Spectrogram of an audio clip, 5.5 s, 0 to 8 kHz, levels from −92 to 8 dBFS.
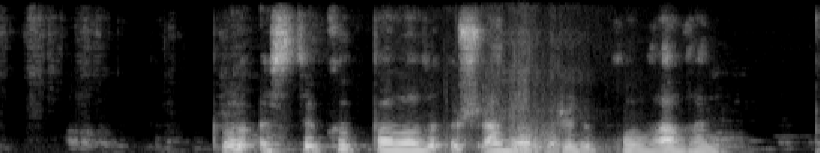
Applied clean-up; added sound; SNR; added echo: neural separator model SepFormer DNS4.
